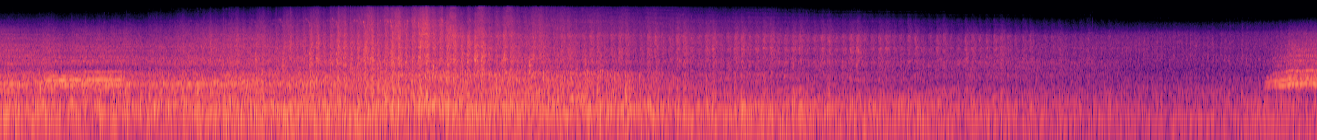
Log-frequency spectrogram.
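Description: A steam locomotive chuffs heavily as it passes close by, then fades away.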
